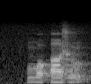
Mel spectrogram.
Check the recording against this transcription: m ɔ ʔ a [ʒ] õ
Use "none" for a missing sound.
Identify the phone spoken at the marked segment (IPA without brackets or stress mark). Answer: ʒ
